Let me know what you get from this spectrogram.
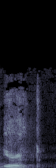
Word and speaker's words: Pyrrhic: That type of paradigm is one of those paradigms that creates this what one would call a pyrrhus victory. I'm probably mispronouncing it. Do you know what I'm talking about? – Pyrrhic. – Pyrrhus? – Pyrrhic. – Pyrrhic, thank you.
